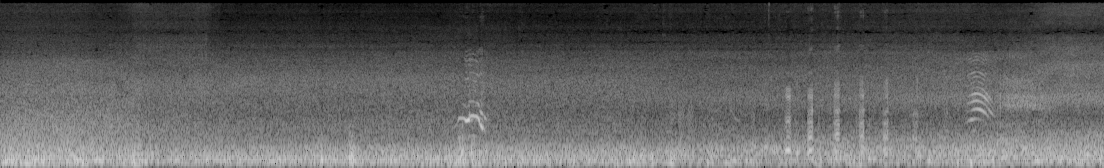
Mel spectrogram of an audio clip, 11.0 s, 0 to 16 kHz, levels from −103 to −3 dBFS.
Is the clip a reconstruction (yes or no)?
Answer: no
